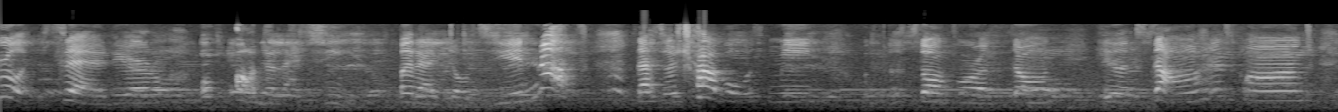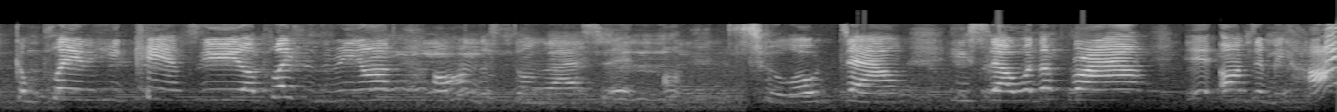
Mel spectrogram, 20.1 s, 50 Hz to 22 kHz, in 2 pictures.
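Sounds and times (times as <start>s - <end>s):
girl singing: 0.0s - 20.0s.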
